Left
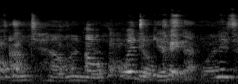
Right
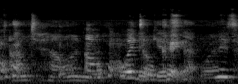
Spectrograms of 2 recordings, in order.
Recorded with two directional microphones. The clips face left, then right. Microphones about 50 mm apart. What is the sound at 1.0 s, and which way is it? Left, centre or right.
Speech, centre.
